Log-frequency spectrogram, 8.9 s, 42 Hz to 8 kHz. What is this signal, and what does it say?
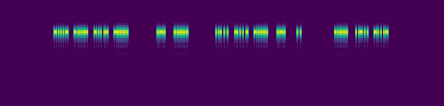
Hellschreiber (Feld-Hell, 122.5 baud), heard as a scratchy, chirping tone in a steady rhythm, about 1600 Hz. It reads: NAME IS YURI, QTH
